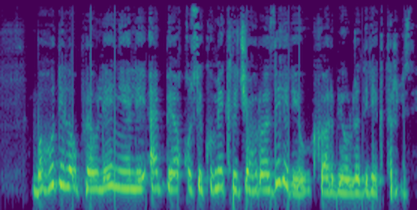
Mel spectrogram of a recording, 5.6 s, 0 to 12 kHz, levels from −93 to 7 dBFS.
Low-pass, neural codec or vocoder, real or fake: 10.8 kHz; none; real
